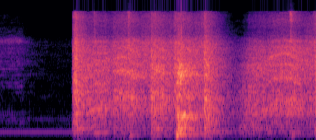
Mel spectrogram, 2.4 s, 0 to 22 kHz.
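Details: 740 cranks but will not start: sudden starter churn with uneven surges, never settling into a running idle.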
